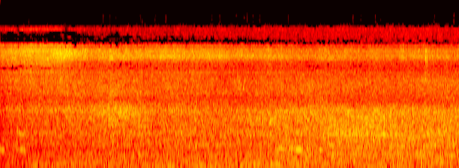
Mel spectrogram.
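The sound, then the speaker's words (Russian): A multiple rocket launcher salvo fires from occupied territory in Ukraine's Kherson region, heard as a loud, continuous rushing roar that holds steady with no clear breaks between launches. No voices are present. “Это выстрелы системы реактивного залпового огня с оккупированной территории Херсонской области.”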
